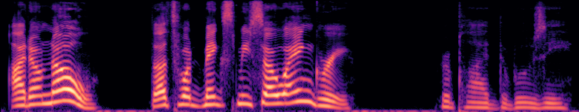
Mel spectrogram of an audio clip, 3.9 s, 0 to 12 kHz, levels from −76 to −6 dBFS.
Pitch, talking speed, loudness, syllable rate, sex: 200 Hz, 185 wpm, -17 LUFS, 5.5 syllables/s, female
